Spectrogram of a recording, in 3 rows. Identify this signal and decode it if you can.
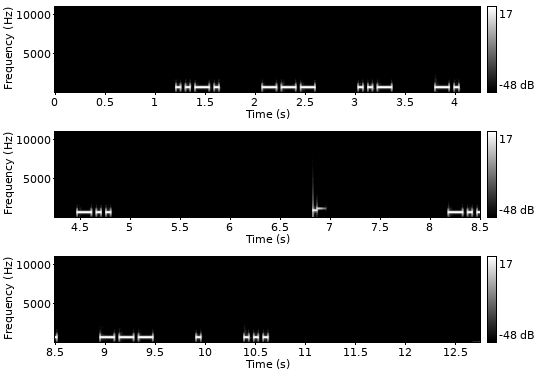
Morse code, heard as a keyed tone, about 25 wpm, spaced as for 14 wpm, 700 Hz. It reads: FOUND DOES
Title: 3x Character Spacing - Top 300 Words - 25wpm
